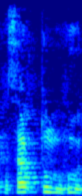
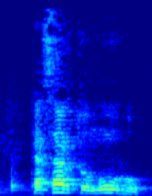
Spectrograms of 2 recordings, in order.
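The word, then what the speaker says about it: كَسَرْتُمُوهُ: Как мы говорим? Касартумуху. Касартумуху.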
